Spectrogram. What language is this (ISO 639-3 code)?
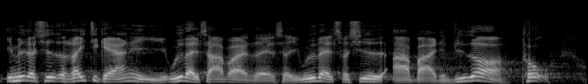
dan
